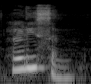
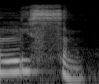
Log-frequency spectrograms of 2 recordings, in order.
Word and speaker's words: listen: listen yang artinya mendengarkan pernyataan listen itu adalah pengucapan yang kurang tepat ya teman-teman yang tepat adalah listen Nah jadi kata listen itu huruf t nya dihilangkan ketika mengucapkan jadinya lesen bukan listen lagi tapi lesson Oke jadi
